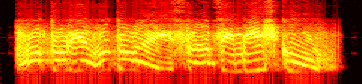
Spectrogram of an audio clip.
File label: damaged engine, speech cze, mood med; War Thunder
